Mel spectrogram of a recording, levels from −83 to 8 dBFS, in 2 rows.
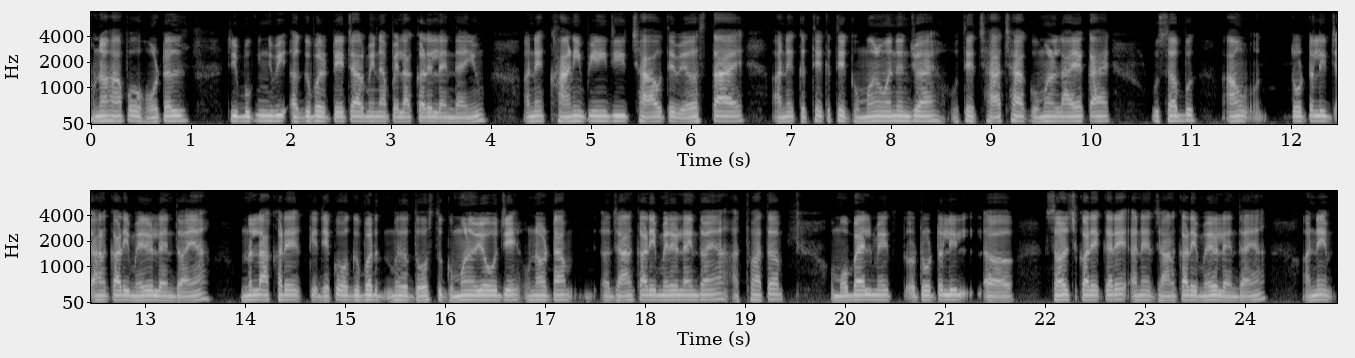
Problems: background sounds at intervals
